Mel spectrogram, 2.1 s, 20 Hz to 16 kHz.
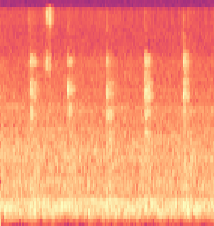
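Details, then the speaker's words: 12V diesel heater in a cargo-container workshop, switched from H2 up to H3: steady, evenly spaced light fuel-pump ticks over a soft fan hum, pump speeding up slightly and fan rising in RPM; running normally. "which is a plus now it's at H3 so you can hear the pump speed up a little bit and the fan come up to a higher RPM"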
